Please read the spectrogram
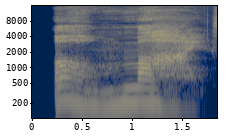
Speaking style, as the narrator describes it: sighed Jessie

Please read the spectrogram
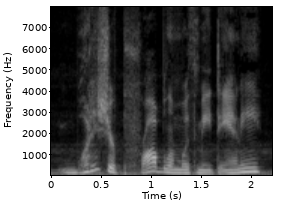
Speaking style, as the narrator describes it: said angrily

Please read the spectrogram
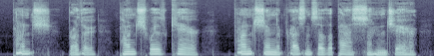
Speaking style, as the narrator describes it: drew a deep sigh, and said, without animation, without apparent consciousness

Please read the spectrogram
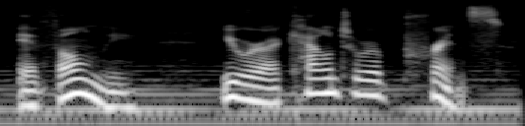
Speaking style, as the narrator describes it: she sighed

